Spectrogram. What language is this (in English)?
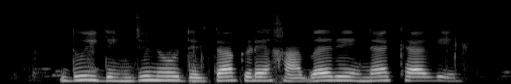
Pashto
